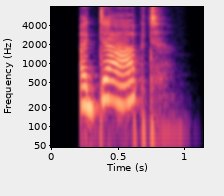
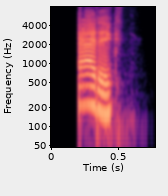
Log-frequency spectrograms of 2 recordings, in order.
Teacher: first you will hear a word with a normal du and then one with a fast D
